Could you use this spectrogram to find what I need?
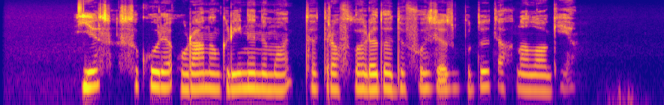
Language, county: Lithuanian, Vilnius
